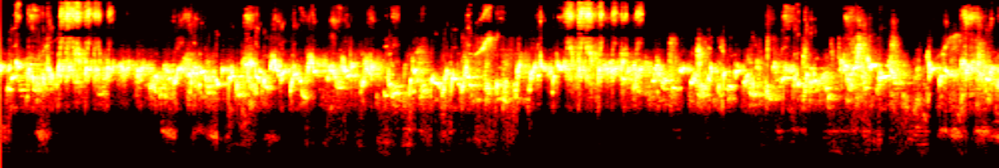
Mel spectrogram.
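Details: Farm-kept red-whiskered bulbul giving 'one stroke' singing that leads to 'keke', a steady, fast run of bright chirping and warbled notes with no pauses, busy and scratchy throughout.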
